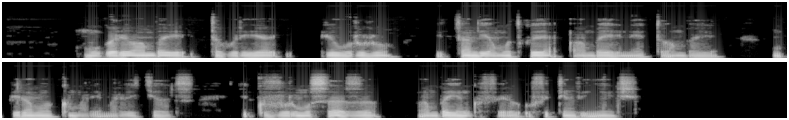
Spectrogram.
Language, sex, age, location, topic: Kinyarwanda, male, 18-24, Kigali, health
